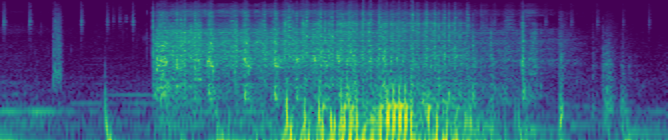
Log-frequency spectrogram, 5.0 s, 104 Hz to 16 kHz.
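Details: 2002 Arctic Cat 375 4x4 ATV, revived after sitting abandoned, with a new starter solenoid and relay and after fuel tank washout and carburetor work: a brief crank on the button, then it catches and runs with a quick rattly beat; normal start.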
